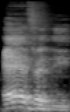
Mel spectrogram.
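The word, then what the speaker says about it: עֶבֶד: A única exceção é a palavra Eved, que tem a sílaba tônica na penúltima sílaba.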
